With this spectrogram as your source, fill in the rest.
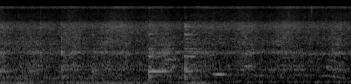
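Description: Turmeric and salt sauté in hot oil for a spicy misal, a steady close sizzling hiss with a few soft clicks of a spoon stirring, no voices.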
